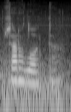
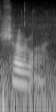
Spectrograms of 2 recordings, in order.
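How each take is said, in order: First: The name is said the Russian way. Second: The name is said the English way.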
